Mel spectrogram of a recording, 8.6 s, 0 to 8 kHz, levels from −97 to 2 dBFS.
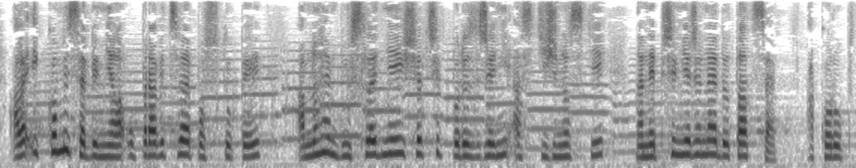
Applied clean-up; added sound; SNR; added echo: none; Trumpet; 17 dB; none.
